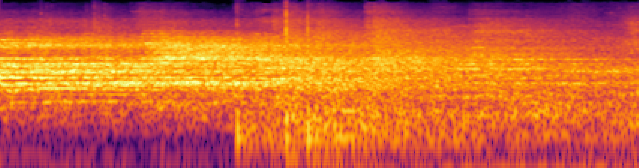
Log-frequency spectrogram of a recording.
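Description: Many voices singing together in chorus, echoing in a sports hall.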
